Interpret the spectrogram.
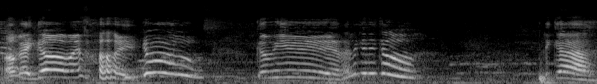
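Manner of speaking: calling out. Real, not acted. Parent urging son to come over, calling out.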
